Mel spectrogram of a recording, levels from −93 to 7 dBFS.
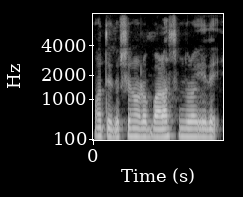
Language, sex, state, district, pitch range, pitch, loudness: Kannada, male, Karnataka, Koppal, 135-140 Hz, 135 Hz, -18 LUFS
